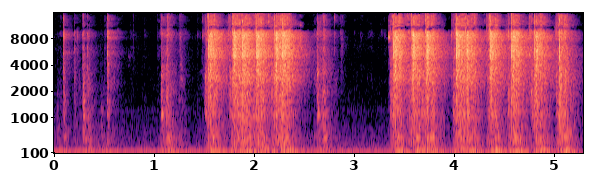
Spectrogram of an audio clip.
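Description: Typing on a 1960s Smith Corona Electra 120 electric typewriter, heard up close as two dense bursts of rapid, crisp key strikes separated by a brief pause.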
